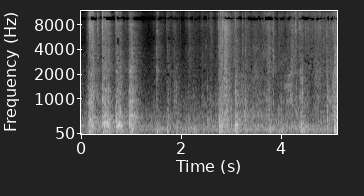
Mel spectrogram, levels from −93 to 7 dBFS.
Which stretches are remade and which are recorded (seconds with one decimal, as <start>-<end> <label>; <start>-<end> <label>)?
0.0-1.8 recorded; 1.8-2.5 remade; 2.5-3.8 recorded; 3.8-4.4 remade; 4.4-5.1 recorded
